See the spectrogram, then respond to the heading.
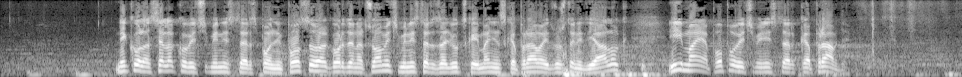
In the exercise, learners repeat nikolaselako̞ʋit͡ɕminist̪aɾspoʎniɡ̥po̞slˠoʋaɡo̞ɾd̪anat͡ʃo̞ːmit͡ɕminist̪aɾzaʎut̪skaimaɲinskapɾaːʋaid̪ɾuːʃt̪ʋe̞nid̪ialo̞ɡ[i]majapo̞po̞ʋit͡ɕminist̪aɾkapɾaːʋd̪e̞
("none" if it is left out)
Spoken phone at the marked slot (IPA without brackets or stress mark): i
